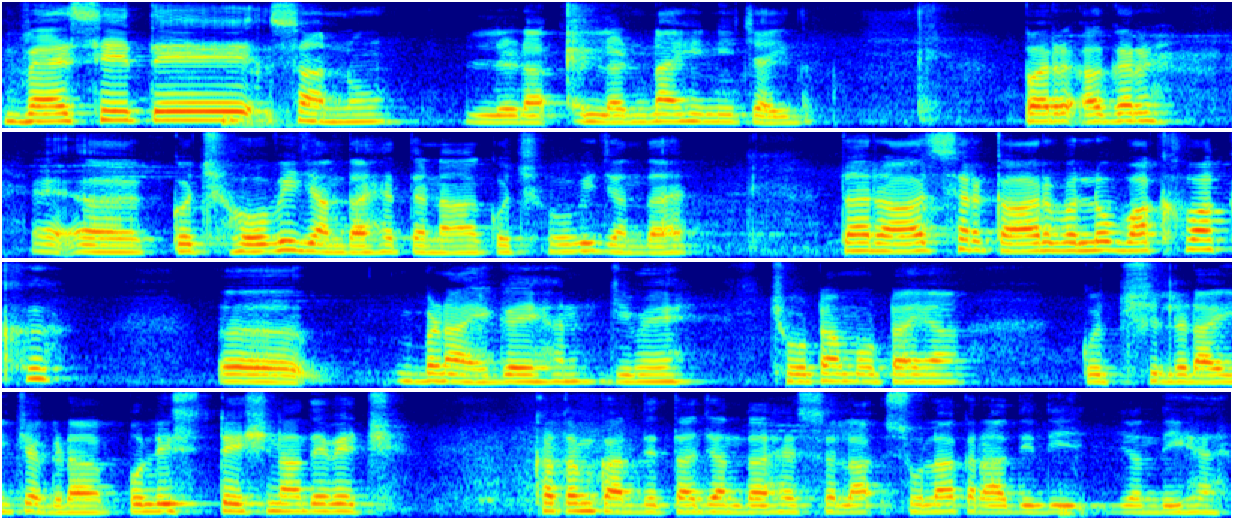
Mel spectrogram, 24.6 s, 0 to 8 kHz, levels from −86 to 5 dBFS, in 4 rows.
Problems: none marked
